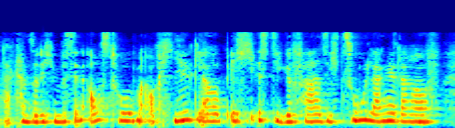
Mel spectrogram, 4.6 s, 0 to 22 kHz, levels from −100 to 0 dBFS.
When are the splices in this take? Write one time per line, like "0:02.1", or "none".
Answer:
0:02.5

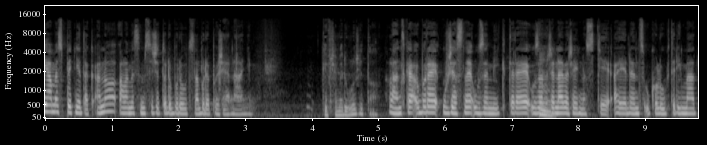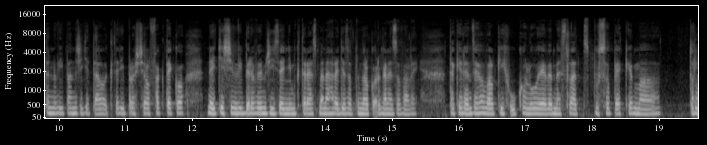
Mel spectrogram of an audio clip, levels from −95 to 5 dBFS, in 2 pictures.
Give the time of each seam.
0:04.2
0:17.9

